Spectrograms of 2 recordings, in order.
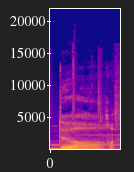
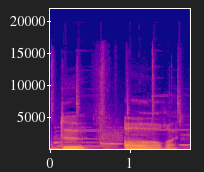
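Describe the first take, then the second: First: The word is said at ordinary speaking speed. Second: The word is said slowly and carefully.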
